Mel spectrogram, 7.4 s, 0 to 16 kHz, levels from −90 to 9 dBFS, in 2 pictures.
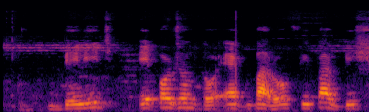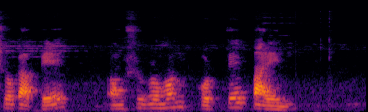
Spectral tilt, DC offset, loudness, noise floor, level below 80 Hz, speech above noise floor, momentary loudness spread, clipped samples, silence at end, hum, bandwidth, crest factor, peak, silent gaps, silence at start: -6.5 dB/octave; under 0.1%; -24 LUFS; -59 dBFS; -60 dBFS; 37 dB; 13 LU; under 0.1%; 0.75 s; none; 9.6 kHz; 22 dB; -2 dBFS; none; 0.1 s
